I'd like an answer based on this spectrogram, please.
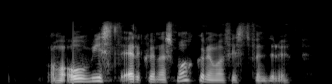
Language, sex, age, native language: Icelandic, male, 50-59, Icelandic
